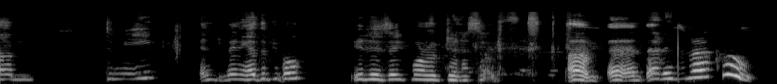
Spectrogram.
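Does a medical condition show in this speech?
Yes: cerebral palsy.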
